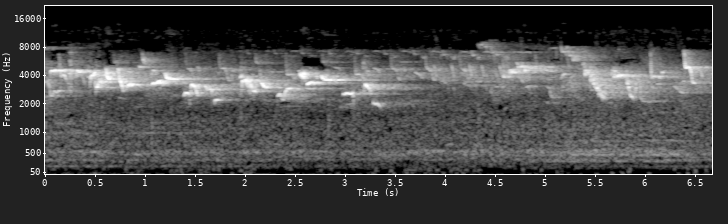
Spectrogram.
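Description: Faint birdsong: many short, high chirps sliding down in pitch, overlapping one another, thinning out briefly about midway.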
